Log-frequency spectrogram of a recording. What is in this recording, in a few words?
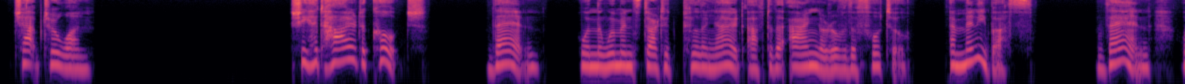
Audiobook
